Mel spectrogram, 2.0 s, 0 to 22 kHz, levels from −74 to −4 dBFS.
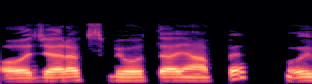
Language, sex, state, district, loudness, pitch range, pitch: Hindi, male, Bihar, Supaul, -15 LUFS, 120-125 Hz, 125 Hz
